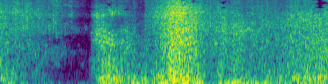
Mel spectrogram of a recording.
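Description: A huge wave crashes and roars.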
